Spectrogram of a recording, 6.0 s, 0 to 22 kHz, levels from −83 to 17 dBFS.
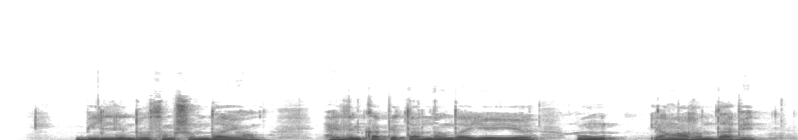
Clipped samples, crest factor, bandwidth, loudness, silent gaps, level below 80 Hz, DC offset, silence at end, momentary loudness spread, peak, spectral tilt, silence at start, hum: under 0.1%; 14 dB; 6.8 kHz; -19 LUFS; none; -38 dBFS; under 0.1%; 0.3 s; 9 LU; -6 dBFS; -8 dB/octave; 0.55 s; none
